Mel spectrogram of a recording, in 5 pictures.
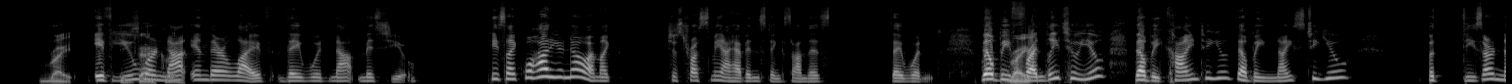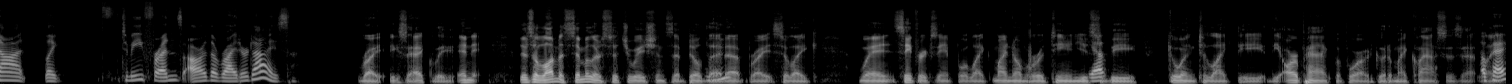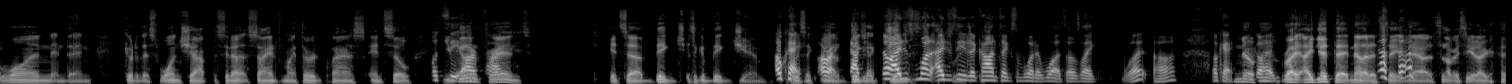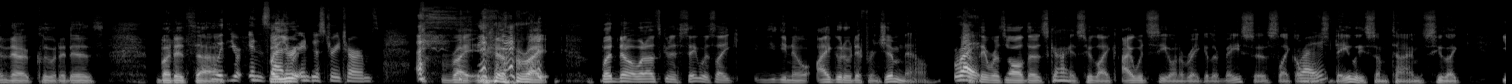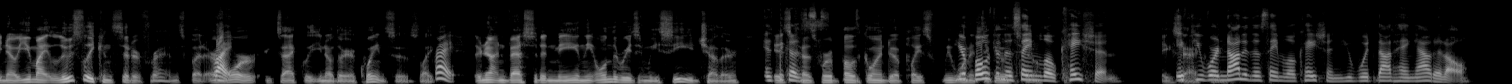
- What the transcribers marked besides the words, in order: other background noise; laugh; laughing while speaking: "no"; laughing while speaking: "Right"; laugh; background speech
- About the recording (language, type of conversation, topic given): English, unstructured, What helps you stay connected with friends when life gets hectic?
